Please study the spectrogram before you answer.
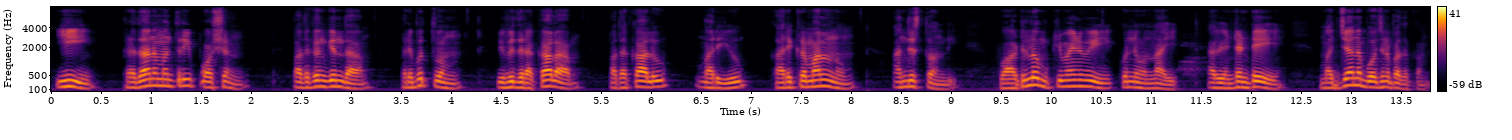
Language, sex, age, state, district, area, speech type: Telugu, male, 30-45, Andhra Pradesh, East Godavari, rural, spontaneous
